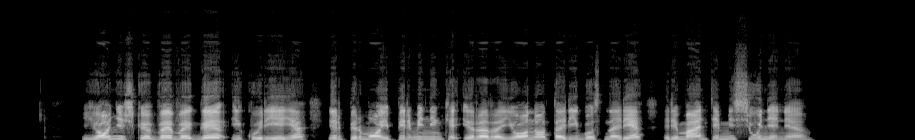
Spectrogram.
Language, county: Lithuanian, Vilnius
